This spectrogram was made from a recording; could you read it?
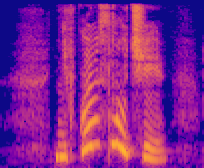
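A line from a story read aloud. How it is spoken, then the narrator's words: Protesting exclamation. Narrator (Russian): протестующим тоном воскликнула она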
